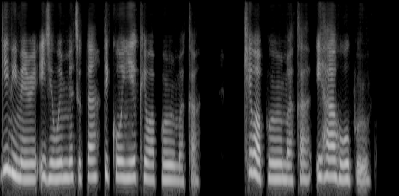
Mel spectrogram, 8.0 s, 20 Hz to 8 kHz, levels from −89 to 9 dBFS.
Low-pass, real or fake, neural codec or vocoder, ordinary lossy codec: none; fake; codec, 16 kHz, 0.7 kbps, FocalCodec; none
